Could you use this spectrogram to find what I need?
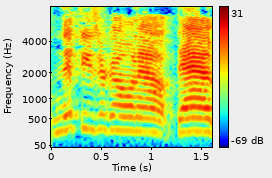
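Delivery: high-pitched, loud yell. Host calling out to deb, who has no sound, yelling. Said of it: "I don't know why I'm yelling".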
